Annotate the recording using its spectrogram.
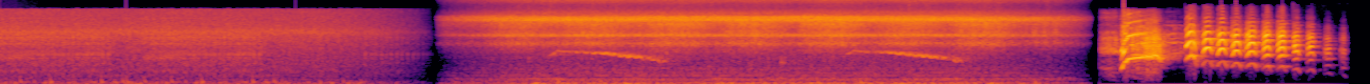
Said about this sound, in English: What better than the sounds of creaking hollow trees, an owl screech, and an imaginary witch laugh to conjure up a Halloween landscape?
